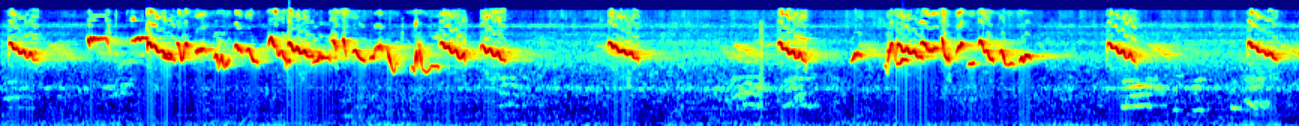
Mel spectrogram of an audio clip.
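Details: Lombok lemon-bellied white-eye (Zosterops chloris) song: rapid, high twittering bursts of sweet chirps and trills in phrases of about a second with short pauses, a faint low call underneath; used as a tutor recording.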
